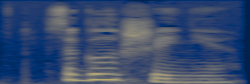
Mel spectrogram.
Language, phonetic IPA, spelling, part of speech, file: Russian, [səɡɫɐˈʂɛnʲɪje], соглашение, noun, Ru-соглашение.ogg
- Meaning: 1. agreement, understanding, consent 2. agreement, contract (legally binding contract enforceable in a court of law) 3. covenant, compact, concordat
